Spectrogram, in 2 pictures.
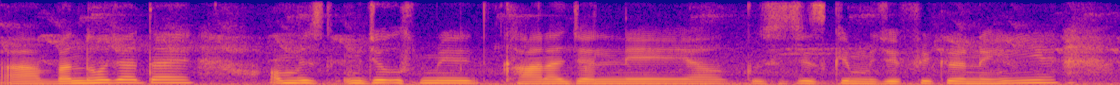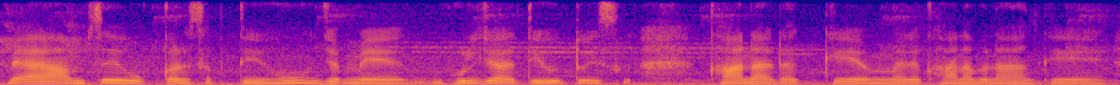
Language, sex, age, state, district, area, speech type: Urdu, female, 18-30, Uttar Pradesh, Aligarh, urban, spontaneous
